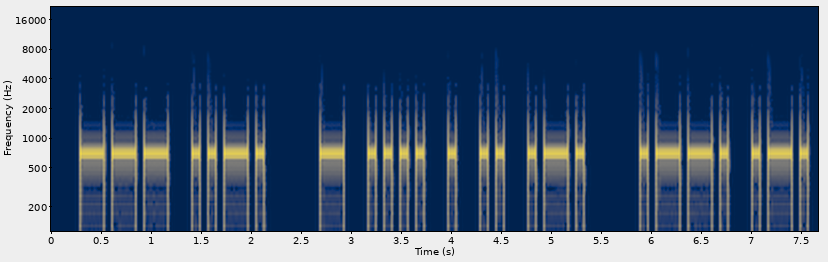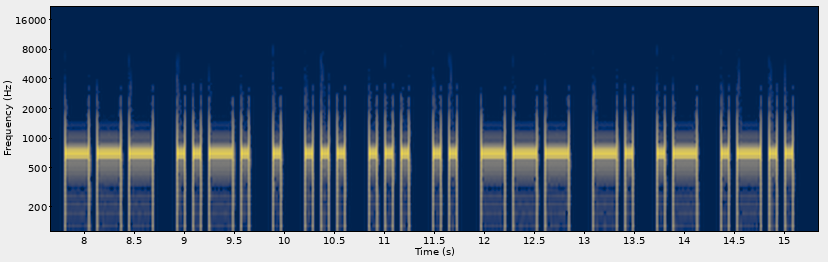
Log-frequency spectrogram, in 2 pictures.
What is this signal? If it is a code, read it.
Morse code, heard as a keyed tone, about 15 wpm, 700 Hz. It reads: OF THEIR PROFESSIONAL
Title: Sentences from Top 1400 Words 15wpm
